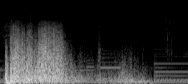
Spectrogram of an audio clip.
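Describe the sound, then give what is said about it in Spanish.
A voice imitates blowing at the clouds with one strong, breathy rush of air lasting about half a second, which then drops away into quieter, faint tones. “Jajam salió, vio que seguía nublado y le sopló a las nubes volteó al cielo y le hizo.”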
